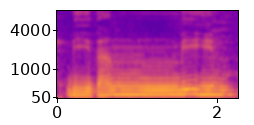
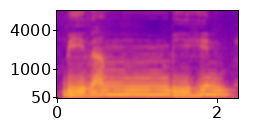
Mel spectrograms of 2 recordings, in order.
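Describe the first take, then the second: No difference in how they are said.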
